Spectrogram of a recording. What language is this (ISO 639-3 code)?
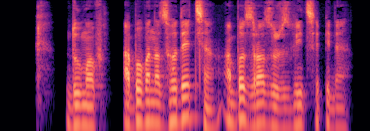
ukr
